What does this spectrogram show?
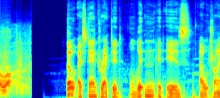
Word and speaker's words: Lytton: Funny note, when I played this game as a kid, I pronounced it Lytton, and I've gone through my entire life pronouncing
